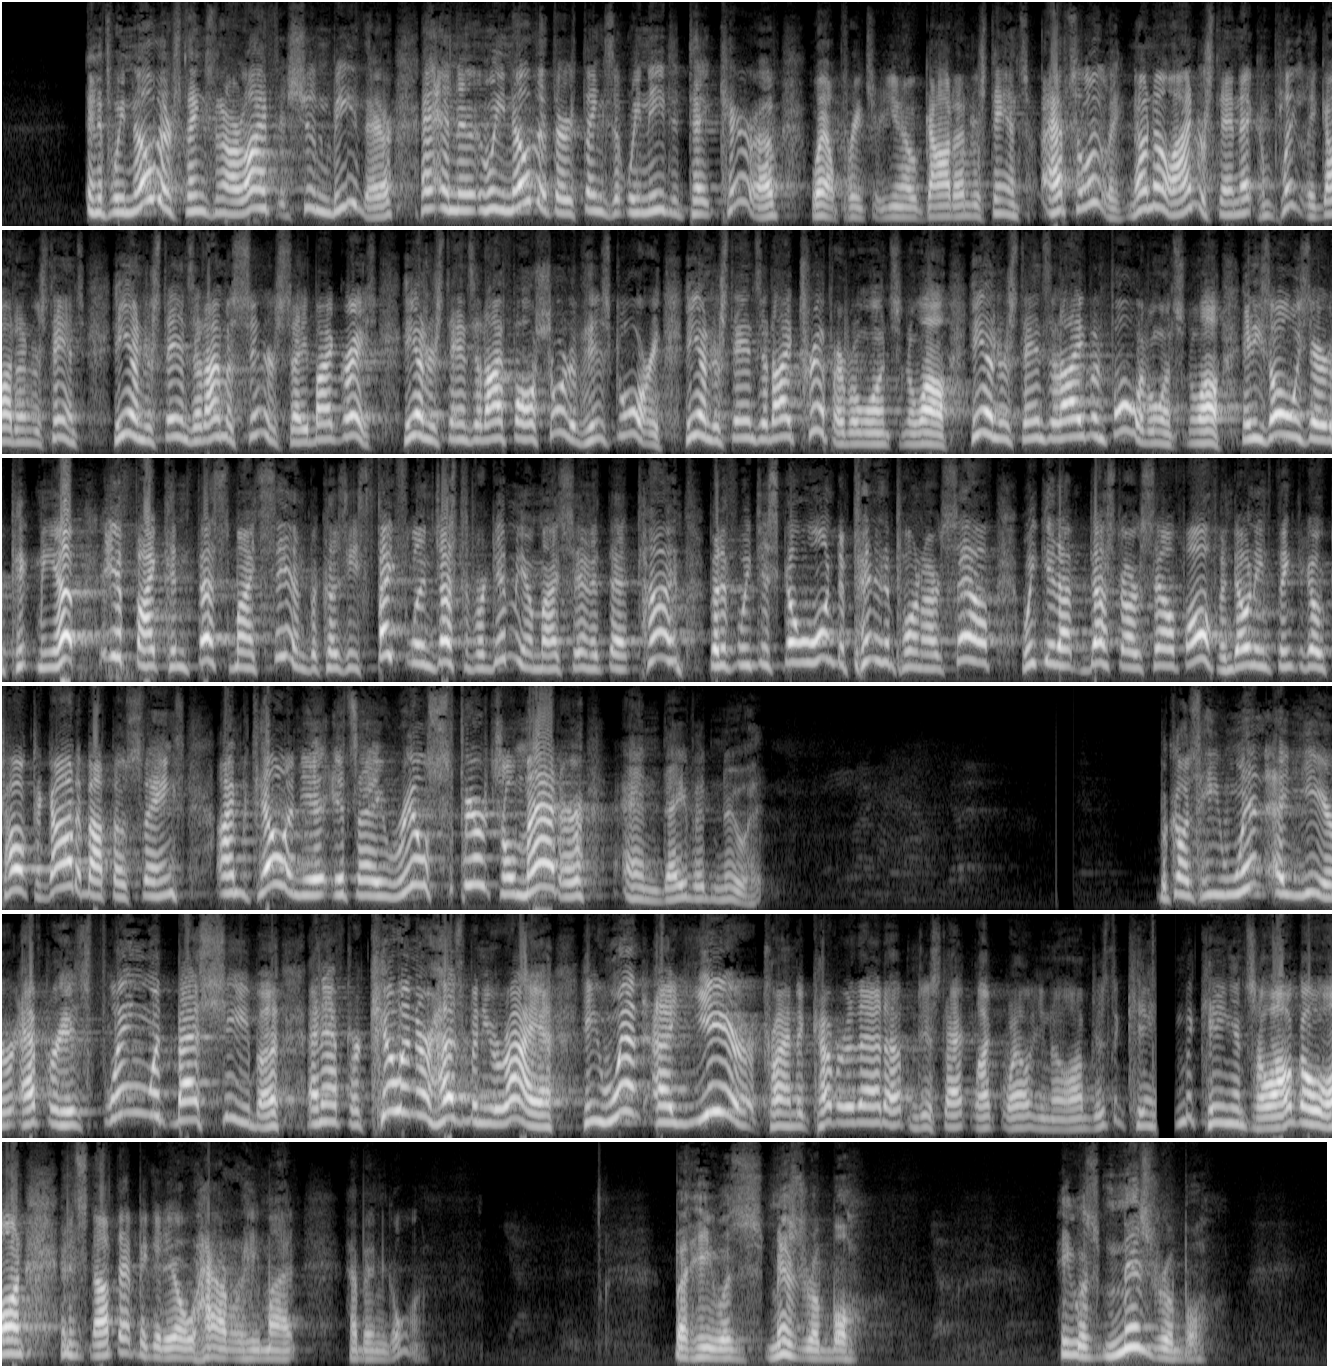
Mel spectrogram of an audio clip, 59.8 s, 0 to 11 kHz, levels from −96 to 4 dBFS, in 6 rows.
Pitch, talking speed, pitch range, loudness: 230 Hz, 210 wpm, 190-280 Hz, -17 LUFS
